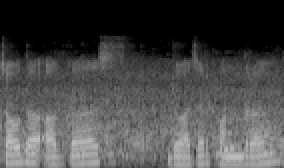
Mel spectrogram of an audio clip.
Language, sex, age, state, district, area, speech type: Nepali, male, 30-45, West Bengal, Kalimpong, rural, spontaneous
